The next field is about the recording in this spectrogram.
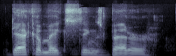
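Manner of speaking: ordinary talk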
